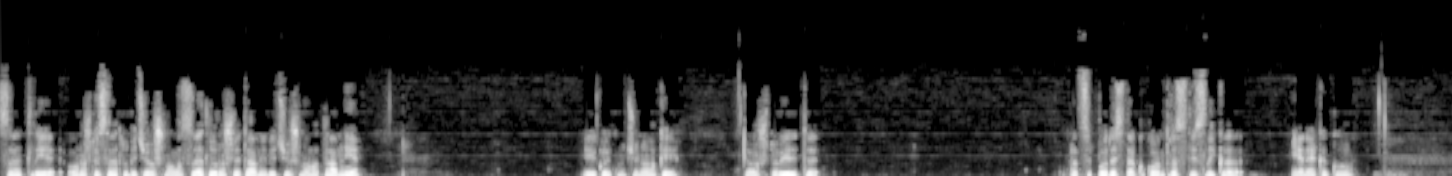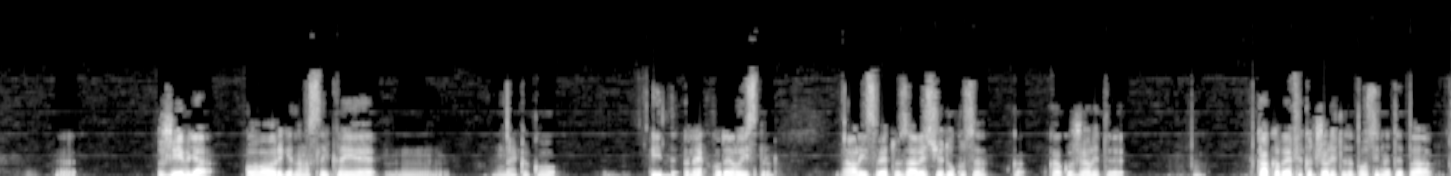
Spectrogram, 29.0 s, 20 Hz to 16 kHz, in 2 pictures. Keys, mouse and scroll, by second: 5.2-6.2 drag, 6.3 click, 7.5 click, 8.3 click, 10.4 click, 13.7 click, 14.9 click, 15.9-17.2 drag, 22.5-24.1 drag.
